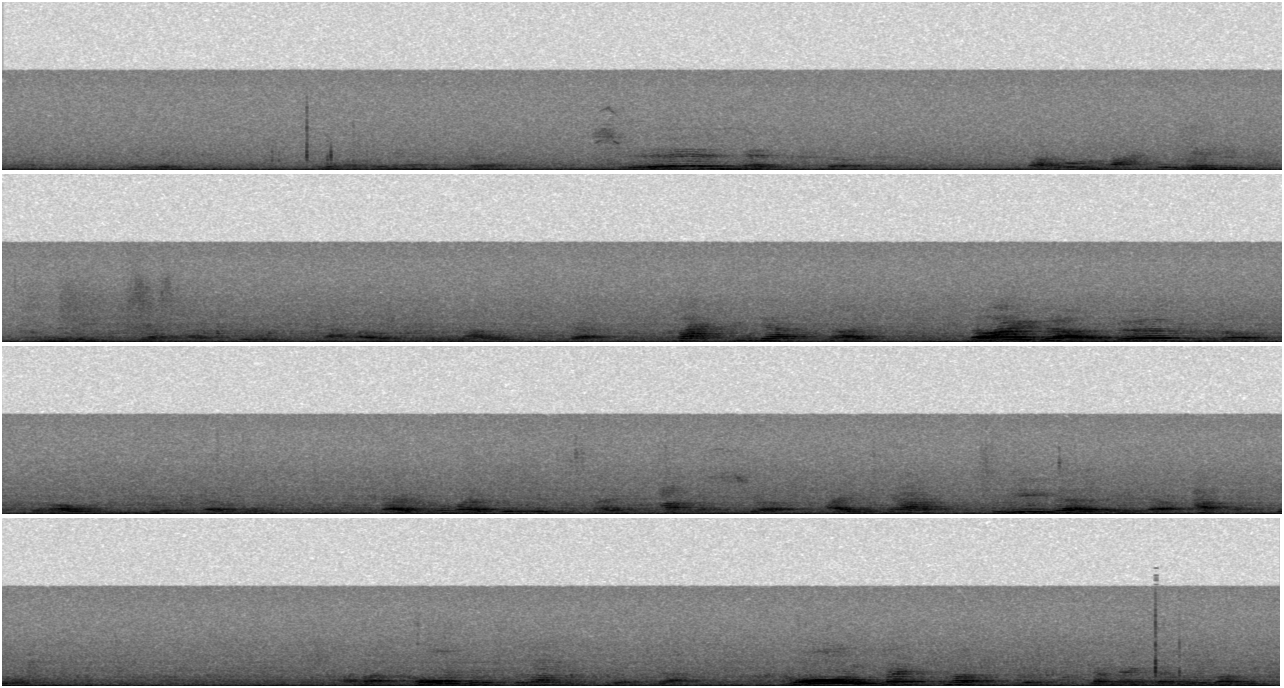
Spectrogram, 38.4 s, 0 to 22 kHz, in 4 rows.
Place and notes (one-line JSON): {"title": "Höchstadt, Deutschland - talk during the small hours", "date": "2013-07-19 03:15:00", "description": "the softness of the recording may not represent the original dynamics of the woman speaking very loudly with nonexistent people during the night, as I could hear her, as I was teaching at the geriatric home in Höchstadt then. She had incredible things to tell, & everybody was made to listen.", "latitude": "49.70", "longitude": "10.80", "altitude": "270", "timezone": "Europe/Berlin"}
